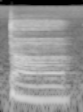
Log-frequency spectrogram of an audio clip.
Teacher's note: Voiced alveolar stop and breathy voiced, low back, unrounded vowel, sometimes with advanced tongue root.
